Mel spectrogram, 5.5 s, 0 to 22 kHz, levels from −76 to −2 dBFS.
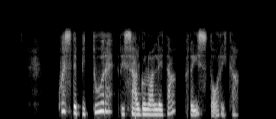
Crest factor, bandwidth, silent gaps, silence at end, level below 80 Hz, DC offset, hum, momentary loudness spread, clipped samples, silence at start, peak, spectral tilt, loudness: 18 dB; 8.4 kHz; 3.61-3.68 s; 0.8 s; -60 dBFS; under 0.1%; none; 14 LU; under 0.1%; 1.2 s; -2 dBFS; -4.5 dB/octave; -19 LUFS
